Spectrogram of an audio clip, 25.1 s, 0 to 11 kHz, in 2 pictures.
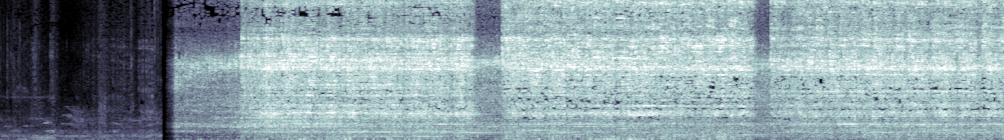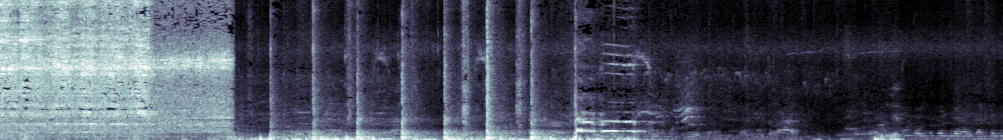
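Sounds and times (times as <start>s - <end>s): angle grinder grinding metal: 2.1s - 15.5s.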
